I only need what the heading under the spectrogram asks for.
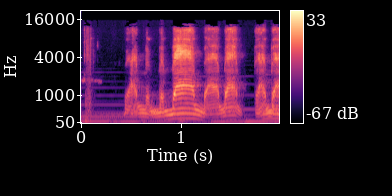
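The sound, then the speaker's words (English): A little brown duck quacks in a quick run of loud, nasal, raspy calls, four or five bursts close together, clear with no other sounds around them. “Oh, he's a little brown duck from the hood, basically.”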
